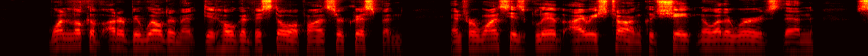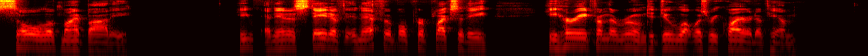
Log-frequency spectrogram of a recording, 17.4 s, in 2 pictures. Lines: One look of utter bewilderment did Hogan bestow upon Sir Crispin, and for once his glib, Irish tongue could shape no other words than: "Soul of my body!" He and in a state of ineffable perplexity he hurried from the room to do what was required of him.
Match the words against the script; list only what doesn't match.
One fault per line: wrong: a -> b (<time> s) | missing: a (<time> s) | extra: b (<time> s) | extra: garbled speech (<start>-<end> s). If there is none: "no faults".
no faults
